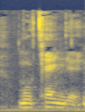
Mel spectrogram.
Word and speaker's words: Mukenge: How do I say your last name? – Mukenge. – Mukenge. – Yes.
